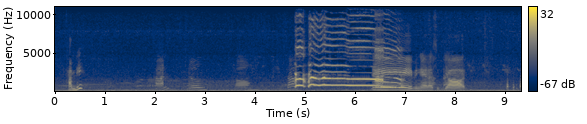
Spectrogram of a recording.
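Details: Rooster crowing in the evening, one loud drawn-out harmonic crow held steady for nearly two seconds then falling away, preceded by short clucks and a child's voice, with a low hum underneath.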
